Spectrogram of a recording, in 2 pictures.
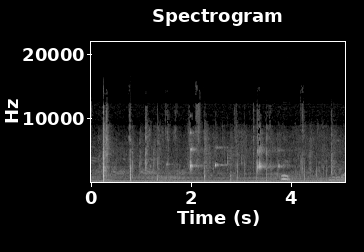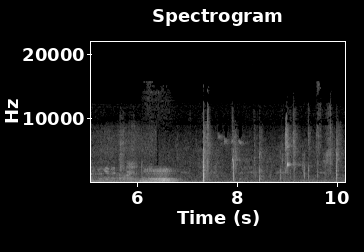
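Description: Tennis ball being struck by rackets and bouncing on a hard court during a rally, heard as sharp pops at irregular intervals, the loudest about seven seconds in. A steady low hum runs under the first six seconds, and a swell of low rumbling noise comes just after six seconds.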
